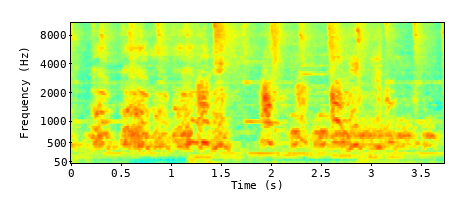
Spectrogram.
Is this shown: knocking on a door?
no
